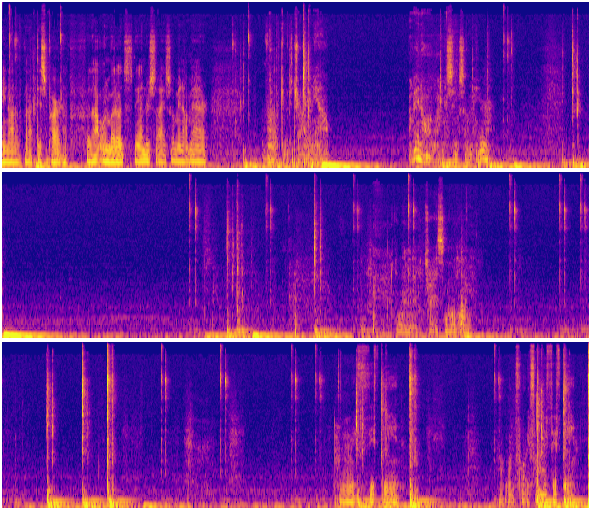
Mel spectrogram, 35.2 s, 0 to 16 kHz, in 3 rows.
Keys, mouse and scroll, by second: 1.3-3.0 middle drag, 6.1 ctrl+b, 10.0-12.0 drag, 11.4 ctrl+b, 16.2 a, 16.5 Tab, 18.0 a, 18.8-21.0 drag, 21.2-25.3 drag, 26.7-31.7 drag, 33.4-35.2 drag.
